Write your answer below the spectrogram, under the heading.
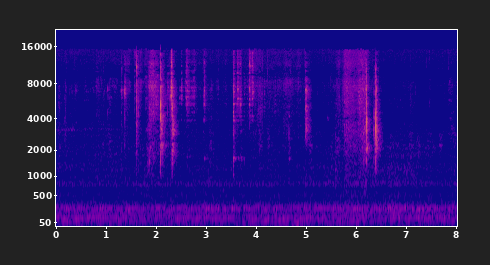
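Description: Scattered small, sharp clicks and scrapes as two sun conures play on a hanging coconut-fibre nest, beak and claws working on each other and the fibre, in two clusters a few seconds apart over a steady low hum.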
